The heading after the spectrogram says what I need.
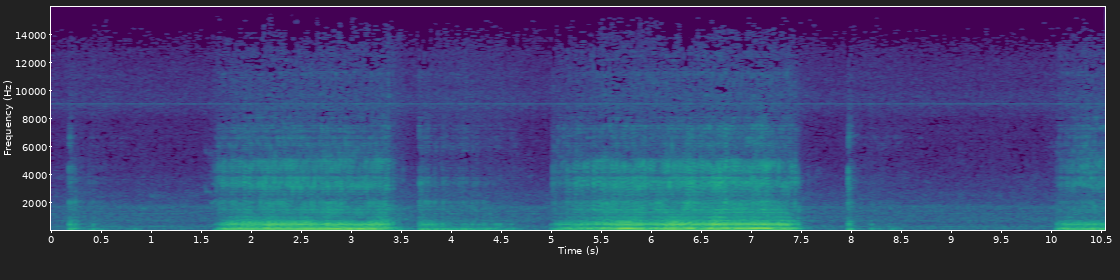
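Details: Male cocker spaniel asleep and dreaming; loud, rough, rumbling snores on each breath, about 16 a minute, with quiet pauses between: snoring.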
